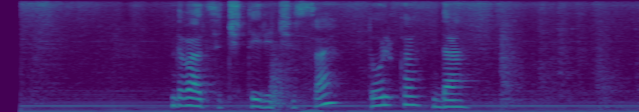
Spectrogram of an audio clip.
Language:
Russian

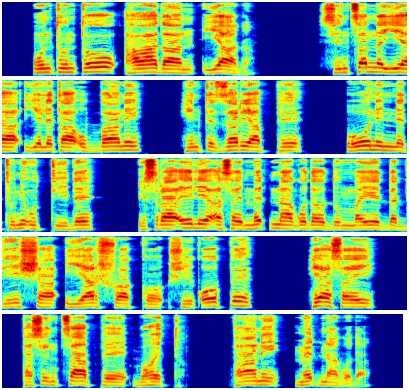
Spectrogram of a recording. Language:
Dawro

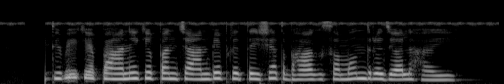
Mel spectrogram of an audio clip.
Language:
Magahi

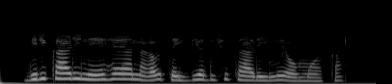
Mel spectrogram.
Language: Kikuyu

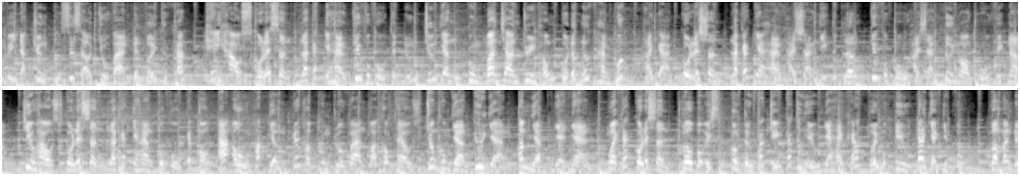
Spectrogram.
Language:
Vietnamese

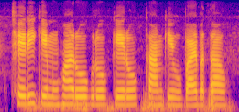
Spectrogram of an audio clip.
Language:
Chhattisgarhi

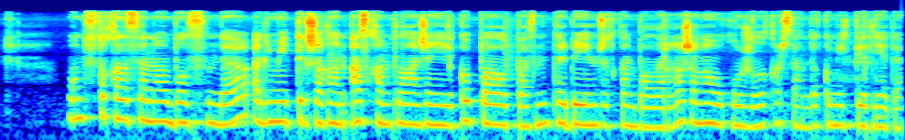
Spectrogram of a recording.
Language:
Kazakh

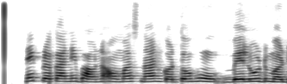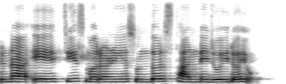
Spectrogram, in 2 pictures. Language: Gujarati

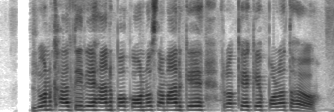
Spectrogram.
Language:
Bhojpuri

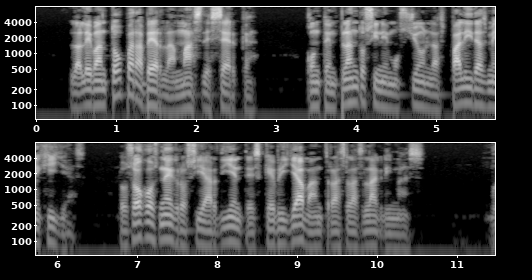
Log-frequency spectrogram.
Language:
Spanish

